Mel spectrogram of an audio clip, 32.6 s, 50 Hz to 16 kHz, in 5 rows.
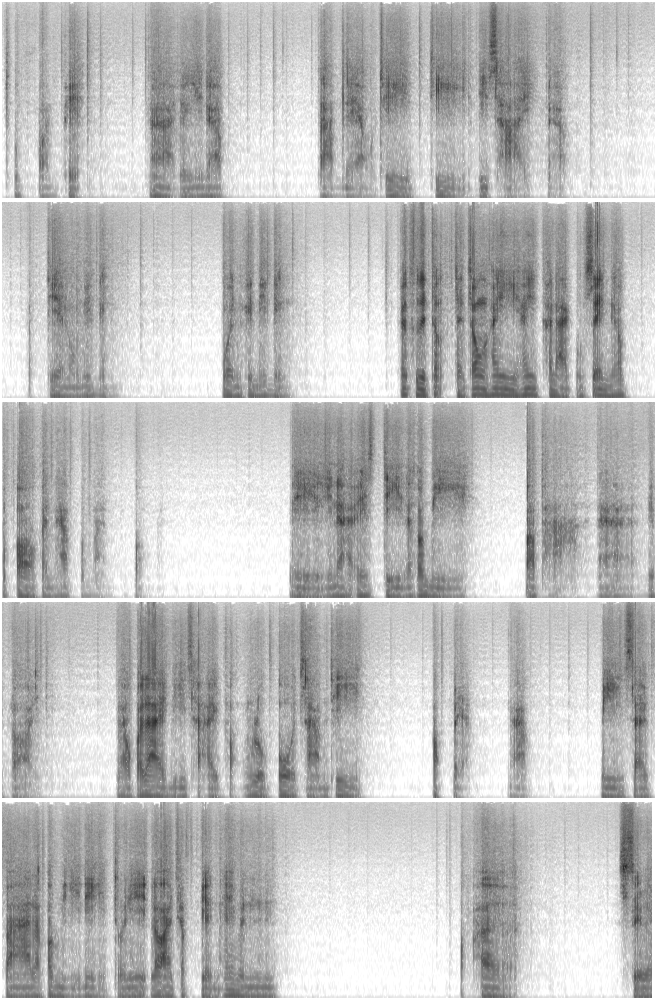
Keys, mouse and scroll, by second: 0.5 click, 1.4 click, 3.0 click, 5.9 click, 7.9 click, 11.4 click, 12.5 click, 13.7 click, 15.2 click, 15.7 click, 19.0 click, 19.6 click, 21.1 click, 24.9 click, 27.1-28.0 drag, 29.1-30.6 drag, 31.7 click.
